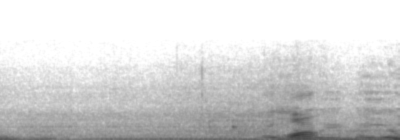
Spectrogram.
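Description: A steady low hum of a motor vehicle's engine with a light hiss, heard in a pause in a woman's speech; her voice comes back about a second and a half in.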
